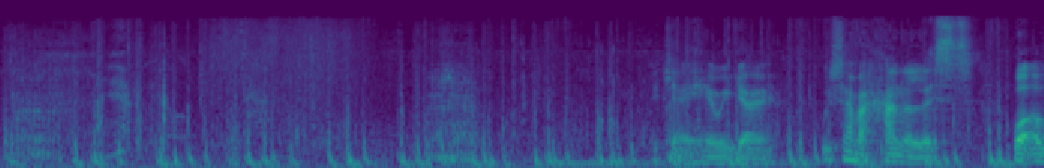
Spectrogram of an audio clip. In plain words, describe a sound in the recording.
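Horse hooves thud rapidly while galloping over the ground.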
